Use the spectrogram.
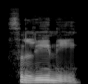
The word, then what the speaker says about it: Selene: Have you noticed that a couple times he says Selene's name has three syllables? Selini. Okay, well that one could be it. How would you Where else would be a three syllable name? Selena. it's Selini. Kind of like that. it's Selini. Selini.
